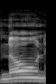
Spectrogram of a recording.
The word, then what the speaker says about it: known: perfect bob has and the k is silent bob has known him so him as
